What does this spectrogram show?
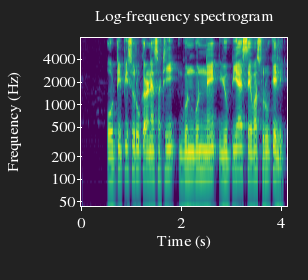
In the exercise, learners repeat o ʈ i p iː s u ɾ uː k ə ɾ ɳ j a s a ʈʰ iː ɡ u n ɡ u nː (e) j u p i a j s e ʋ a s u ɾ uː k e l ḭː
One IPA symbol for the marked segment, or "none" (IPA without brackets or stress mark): e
